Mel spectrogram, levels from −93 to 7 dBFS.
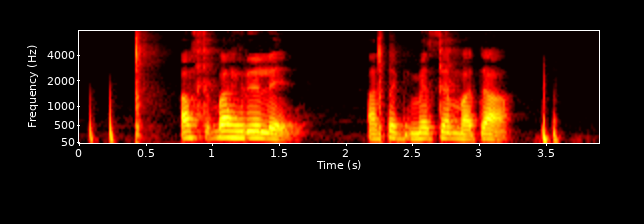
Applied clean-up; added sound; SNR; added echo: neural mask model RNNoise.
